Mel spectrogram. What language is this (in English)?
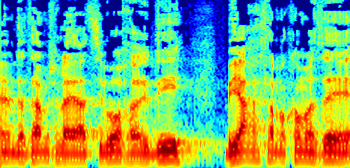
Hebrew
